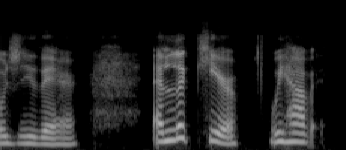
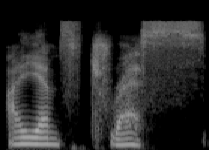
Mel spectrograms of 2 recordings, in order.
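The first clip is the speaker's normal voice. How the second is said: stressed; 3 semitones lower, 3 dB quieter, much slower than usual. Shown as a demonstration. Teacher demos stressed feeling.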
